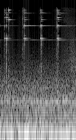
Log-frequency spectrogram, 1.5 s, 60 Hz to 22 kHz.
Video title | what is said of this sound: Rolls-Royce Spectre 2023 - First Drive - OtoDriver | yang di belakang sama juga ada bunyinya jadi bukan cuma di depan tapi di belakang juga ada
